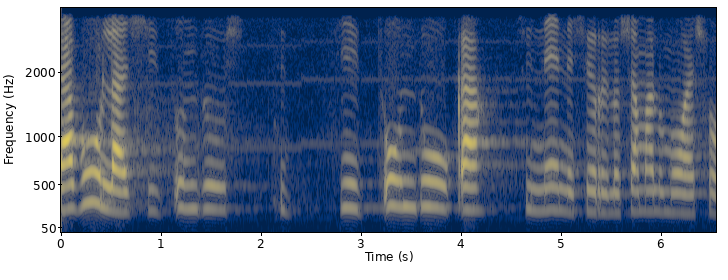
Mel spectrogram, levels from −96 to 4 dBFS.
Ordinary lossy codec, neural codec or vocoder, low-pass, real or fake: none; none; 3.6 kHz; real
